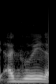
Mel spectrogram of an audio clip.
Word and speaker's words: Agui: Et Agui, faites attention à la prononciation, ça se lit Agui la plupart du temps, c'est une branche très célèbre de l'école Tendai qui s'est consacrée à la prédication populaire.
